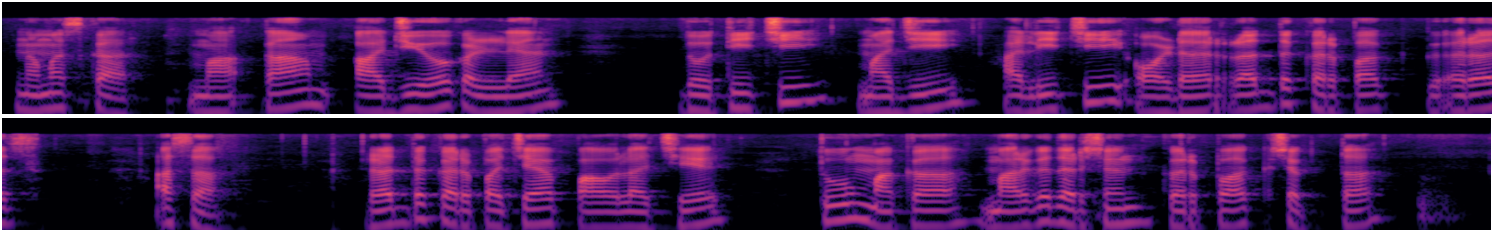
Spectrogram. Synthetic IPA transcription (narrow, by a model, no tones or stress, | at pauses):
nəməskaɾmakaad͡ʑijokəɽljan | d̪ot̪it͡ɕim̤ad͡ʑʱihalit͡ɕiɔɾɖəɾːəd̪ʱkəɾpakɡəɾəd͡z | ə̰sa | ɾəd̪ʱːkəɾpat͡ɕjapawlat͡ɕe | t̪ũmakamaɾɡəd̪əɾɕənkəɾpakɕəkt̪a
